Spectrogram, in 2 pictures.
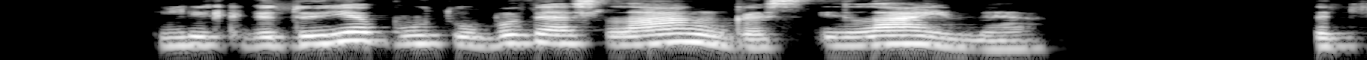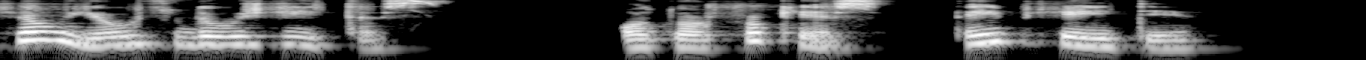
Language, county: Lithuanian, Alytus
